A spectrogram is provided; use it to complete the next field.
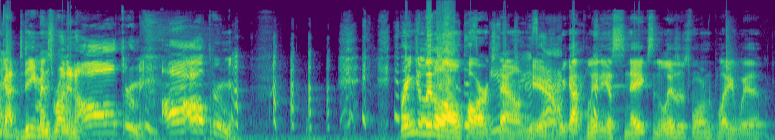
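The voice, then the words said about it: Beetlejuice character impression. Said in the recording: “a Beetlejuice impersonator”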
